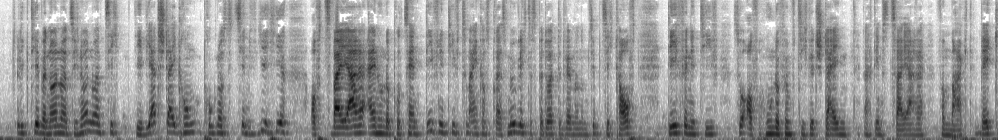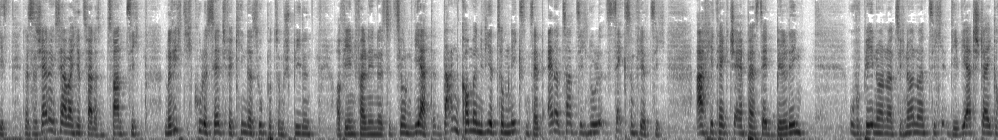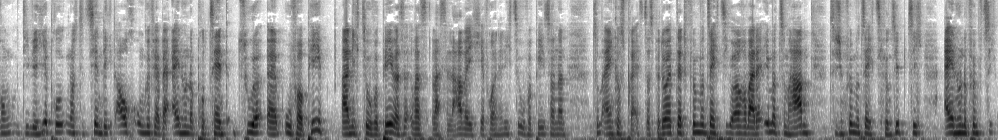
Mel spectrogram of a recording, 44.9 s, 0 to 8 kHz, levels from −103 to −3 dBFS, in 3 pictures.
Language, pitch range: German, 130-160 Hz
